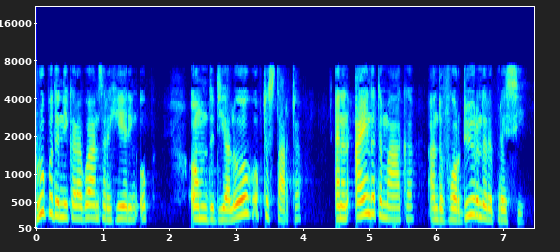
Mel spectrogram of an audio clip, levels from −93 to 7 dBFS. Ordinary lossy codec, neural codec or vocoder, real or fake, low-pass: none; none; real; 7.2 kHz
